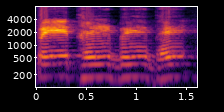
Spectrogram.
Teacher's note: स्पर्श व्यंजन की अगर बात करें तो स्पर्श व्यंजन में आ जाएगा यहां पर पे वर्ग, यानी पे फे बे भे और मैंने आपको बताया था कि पे वर्ग के वर्णों का जब उच्चारण करते हैं तो होठ आपस में स्पर्श करते हैं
